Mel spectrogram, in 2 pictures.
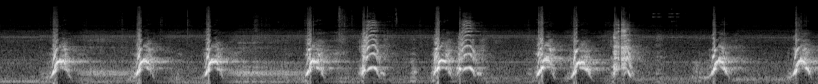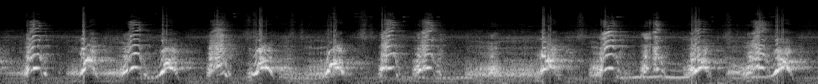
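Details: Backyard pet dogs barking at a squirrel perched on an electrical high wire, June 30, 2011; a long run of loud, repeated barks, roughly two each second, with overlapping voices suggesting more than one dog.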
